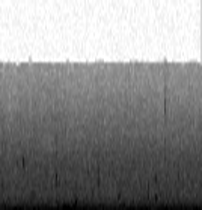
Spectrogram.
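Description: Steady wind rumble on the microphone over faint water sounds from the shallow pool, with a few small ticks.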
